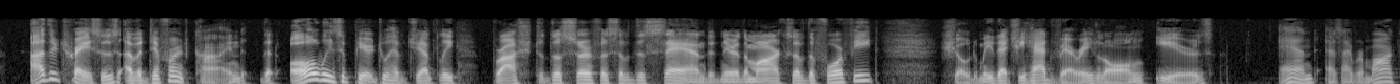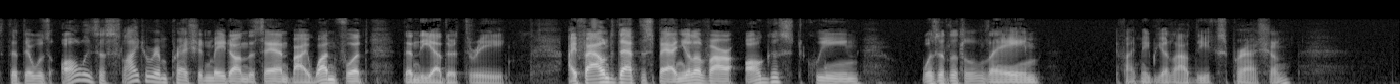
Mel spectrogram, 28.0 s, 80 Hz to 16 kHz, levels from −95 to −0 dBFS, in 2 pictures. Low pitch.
Yes: low, 100 Hz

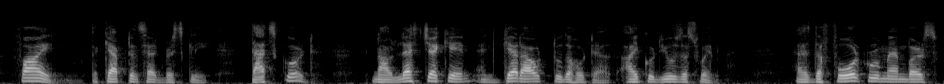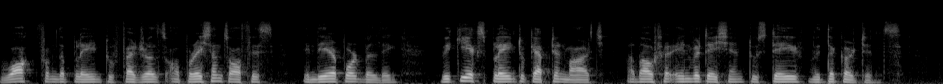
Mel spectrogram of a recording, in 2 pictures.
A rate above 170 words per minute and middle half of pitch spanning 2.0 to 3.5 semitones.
No: average, 165 wpm; average, 2.9 semitones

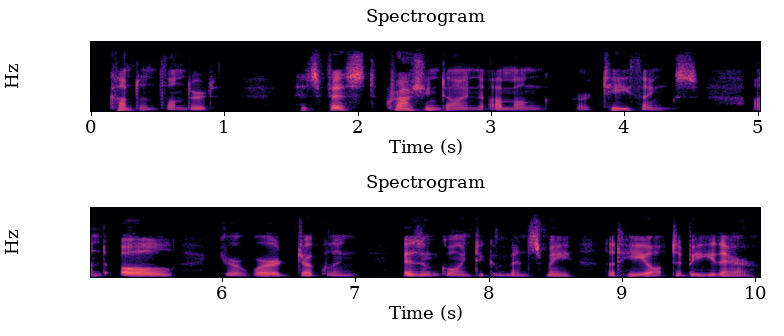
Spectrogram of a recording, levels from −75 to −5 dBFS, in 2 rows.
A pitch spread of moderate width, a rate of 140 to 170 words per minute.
Yes: average, 3.9 semitones; average, 155 wpm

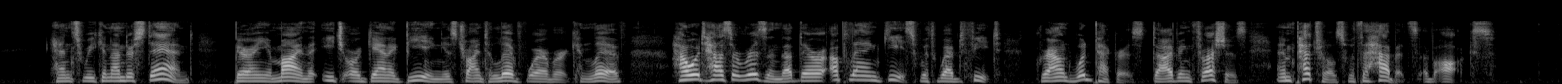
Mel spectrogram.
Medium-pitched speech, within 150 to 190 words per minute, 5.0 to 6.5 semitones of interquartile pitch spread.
Yes: medium, 155 Hz; average, 160 wpm; wide, 5.4 semitones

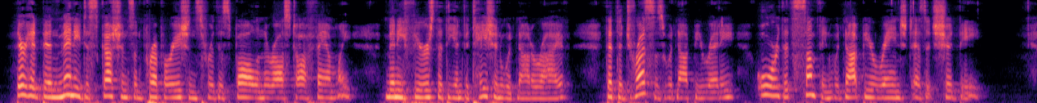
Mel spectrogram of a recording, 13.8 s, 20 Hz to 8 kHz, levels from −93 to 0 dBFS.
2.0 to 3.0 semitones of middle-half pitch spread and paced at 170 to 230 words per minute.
Yes: average, 2.7 semitones; average, 175 wpm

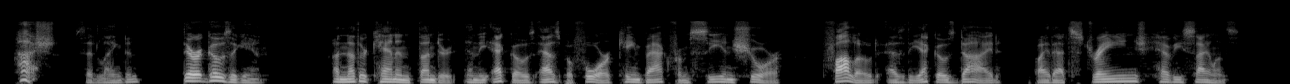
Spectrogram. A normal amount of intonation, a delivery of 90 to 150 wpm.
Yes: average, 4.7 semitones; average, 145 wpm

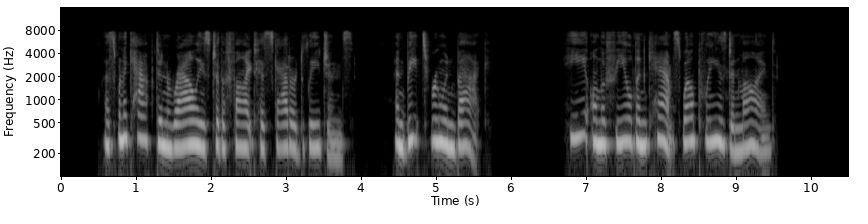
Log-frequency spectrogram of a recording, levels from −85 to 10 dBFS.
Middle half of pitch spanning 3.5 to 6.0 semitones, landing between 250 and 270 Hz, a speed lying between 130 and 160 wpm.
No: average, 2.8 semitones; very high, 255 Hz; slow, 135 wpm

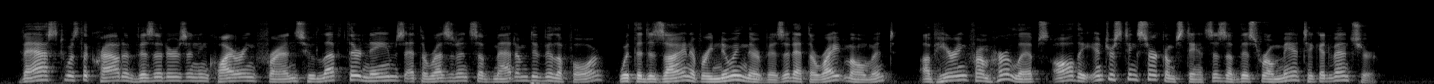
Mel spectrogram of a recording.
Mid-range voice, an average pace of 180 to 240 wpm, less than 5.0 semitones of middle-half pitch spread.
No: medium, 155 Hz; average, 190 wpm; wide, 5.4 semitones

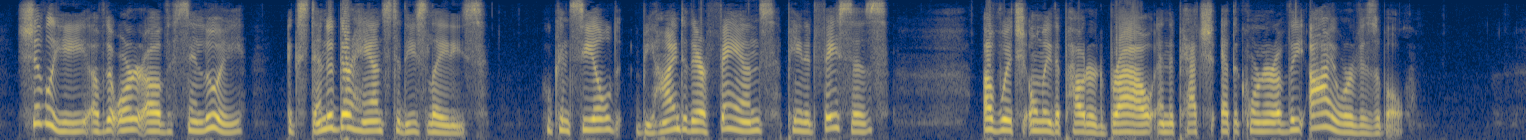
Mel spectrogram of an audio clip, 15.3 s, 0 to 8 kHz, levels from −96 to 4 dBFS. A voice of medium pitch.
No: high, 195 Hz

